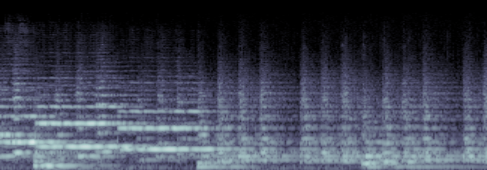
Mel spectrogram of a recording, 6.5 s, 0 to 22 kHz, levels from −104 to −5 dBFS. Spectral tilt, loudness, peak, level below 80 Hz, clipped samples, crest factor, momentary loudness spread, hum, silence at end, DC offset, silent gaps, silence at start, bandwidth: -8 dB/octave; -29 LUFS; -14 dBFS; -52 dBFS; under 0.1%; 16 dB; 14 LU; none; 0 s; under 0.1%; none; 0 s; 8.4 kHz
